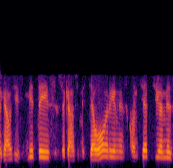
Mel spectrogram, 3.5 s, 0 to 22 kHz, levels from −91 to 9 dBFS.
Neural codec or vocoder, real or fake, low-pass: none; real; 3.6 kHz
